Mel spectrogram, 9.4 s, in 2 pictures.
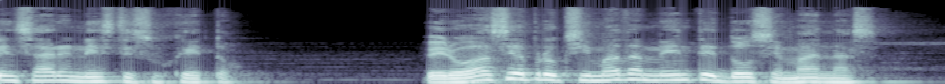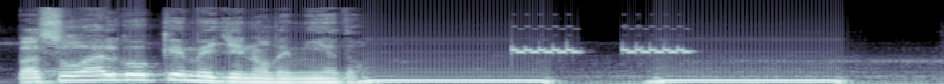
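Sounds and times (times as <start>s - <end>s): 
speech: 0.0s - 1.3s, 2.1s - 6.8s
telephone ringing with an electronic tone: 7.3s - 9.0s.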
